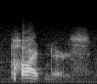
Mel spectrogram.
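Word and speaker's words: Pudnuh's: then opened up up the place known as partners note this is the texan draw pronunciation of the word partner mr cook explains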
